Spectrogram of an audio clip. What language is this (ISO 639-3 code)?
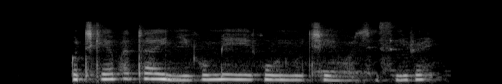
kln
